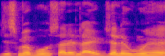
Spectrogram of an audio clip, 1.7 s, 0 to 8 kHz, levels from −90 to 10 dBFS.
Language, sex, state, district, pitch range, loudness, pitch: Hindi, male, Jharkhand, Deoghar, 180-190 Hz, -14 LUFS, 185 Hz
